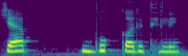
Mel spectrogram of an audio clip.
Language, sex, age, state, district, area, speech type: Odia, female, 18-30, Odisha, Kandhamal, rural, spontaneous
